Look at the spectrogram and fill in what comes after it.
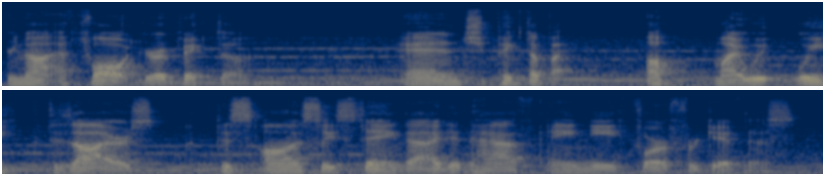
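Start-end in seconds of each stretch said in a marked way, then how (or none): none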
